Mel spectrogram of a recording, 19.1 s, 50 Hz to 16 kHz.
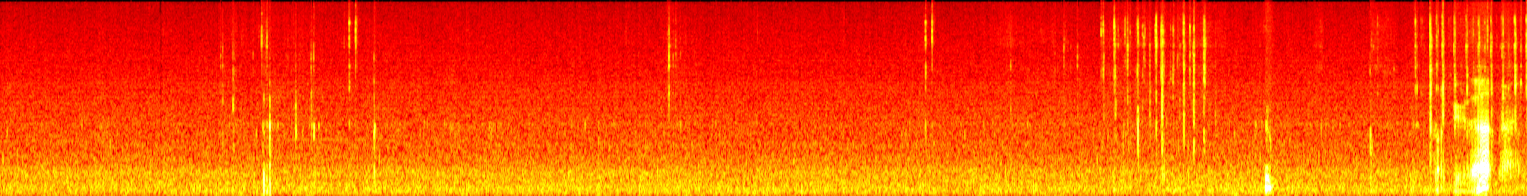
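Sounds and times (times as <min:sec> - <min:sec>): keyboard typing: 0:02.8 - 0:04.6, 0:13.3 - 0:15.2, 0:17.7 - 0:19.0.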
